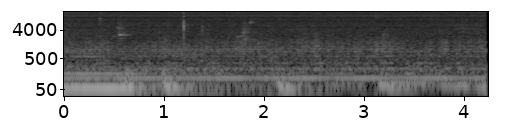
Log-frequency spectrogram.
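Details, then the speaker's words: 1988 Dynasty hugger 52-inch ceiling fan on medium speed: quiet hum with uneven buzzing rattle, new since earlier testing, fan has slight wobble; motor vibrating against its housing/mounting bracket. "It's making a vibrating sound, which is something I didn't do last time I tested it."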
